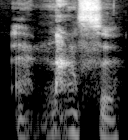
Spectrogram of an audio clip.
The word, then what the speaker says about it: mince: goes wrong, they say mince. Mince. And it's spelt mince, like M-I-N-C-E. Like mince meat?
